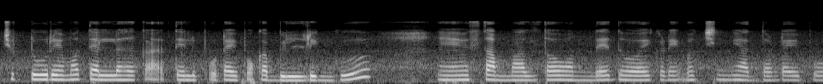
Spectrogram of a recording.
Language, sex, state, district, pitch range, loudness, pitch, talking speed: Telugu, female, Andhra Pradesh, Srikakulam, 200-215 Hz, -16 LUFS, 205 Hz, 115 wpm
